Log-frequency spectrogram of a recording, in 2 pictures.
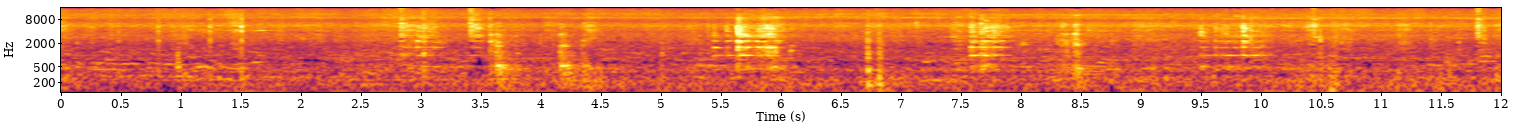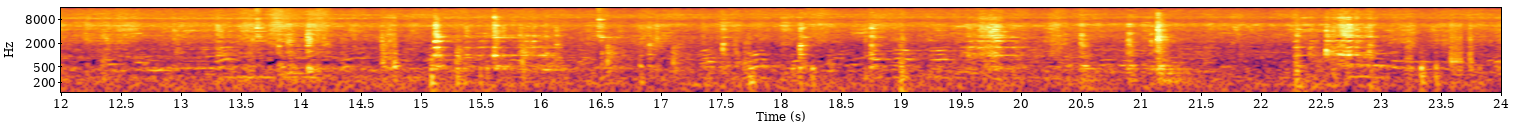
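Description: Irregular small metallic clicks and taps over a steady hiss as oil is applied to a dump truck's door hinges.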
